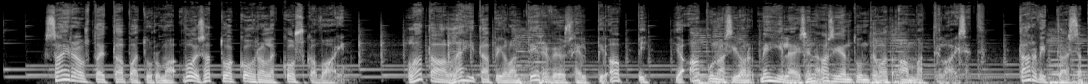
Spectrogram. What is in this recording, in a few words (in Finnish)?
radio; terveyshelppi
